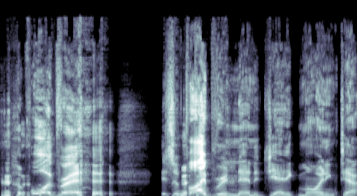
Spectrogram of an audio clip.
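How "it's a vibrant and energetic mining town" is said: Australian accent creeping in, louder. Trying out accents on the same line, slipping into an australian accent. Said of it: "it's so hard not to go Australian".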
